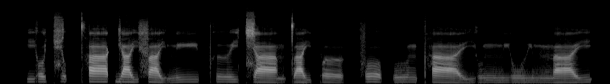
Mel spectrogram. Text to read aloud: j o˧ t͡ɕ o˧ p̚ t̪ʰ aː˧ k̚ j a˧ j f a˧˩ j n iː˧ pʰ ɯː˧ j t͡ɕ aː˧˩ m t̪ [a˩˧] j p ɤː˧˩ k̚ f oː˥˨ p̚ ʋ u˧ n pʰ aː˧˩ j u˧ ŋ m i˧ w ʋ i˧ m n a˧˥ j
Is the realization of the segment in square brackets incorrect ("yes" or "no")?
yes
